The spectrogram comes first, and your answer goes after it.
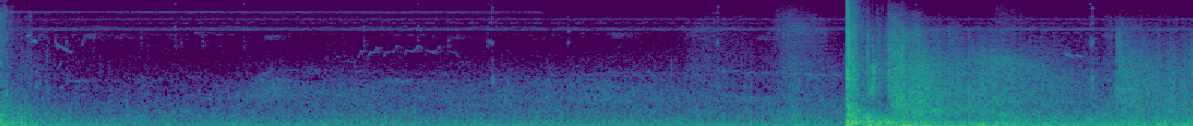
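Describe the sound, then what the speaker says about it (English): A cannon fires in a battle in the Empire: Total War video game, a single loud boom about eight seconds in that breaks over steady low battlefield rumble and is followed by a lingering din. "That's more like it from that cannon on the left."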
